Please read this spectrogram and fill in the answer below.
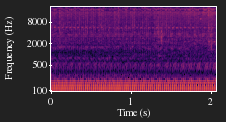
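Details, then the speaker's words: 1994 Mazda Miata with 140,000 miles in poor shape: loud, deep, raspy idle rumble lacking a muffled tone. There is an exhaust hole bigger than a fist. "what else there's a hug huge exhaust bigger than my fist for"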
